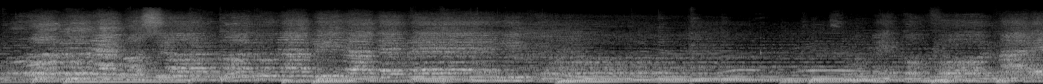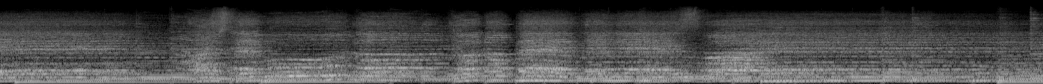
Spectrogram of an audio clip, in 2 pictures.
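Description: A congregation singing a Spanish-language worship song together, many voices as a choir, over instrumental accompaniment with sustained low bass notes.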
